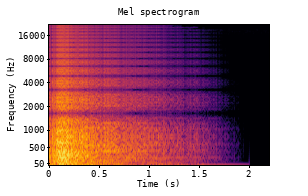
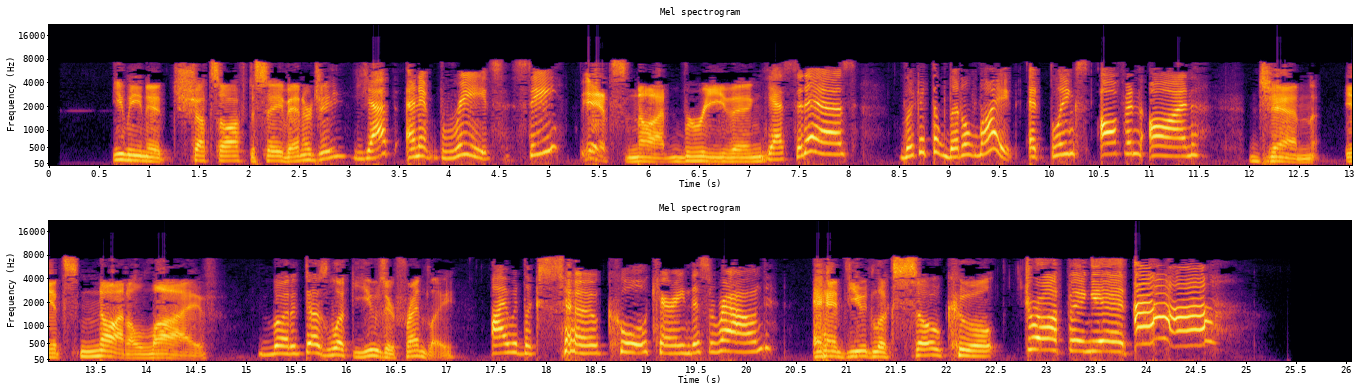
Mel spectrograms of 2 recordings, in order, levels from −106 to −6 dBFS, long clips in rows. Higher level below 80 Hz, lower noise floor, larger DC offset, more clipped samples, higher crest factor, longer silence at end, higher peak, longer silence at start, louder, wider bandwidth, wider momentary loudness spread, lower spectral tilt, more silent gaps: first, -32 dBFS vs -48 dBFS; second, -68 dBFS vs under -90 dBFS; neither; neither; about the same, 20 dB vs 16 dB; second, 0.9 s vs 1.3 s; about the same, -2 dBFS vs 0 dBFS; second, 0 s vs 0.65 s; second, -19 LUFS vs -14 LUFS; first, over 20 kHz vs 8.2 kHz; first, 23 LU vs 10 LU; first, -5 dB/octave vs -3.5 dB/octave; neither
